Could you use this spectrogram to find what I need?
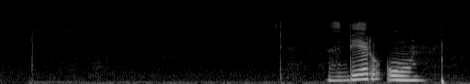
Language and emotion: Russian, neutral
